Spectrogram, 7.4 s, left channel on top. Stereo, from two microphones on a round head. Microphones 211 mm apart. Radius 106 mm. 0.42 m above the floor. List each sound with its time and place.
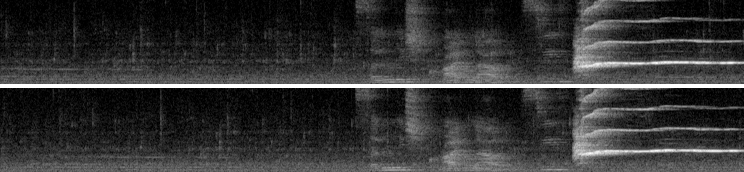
3.5 s a woman speaking: 20° right (ahead or behind), 2.5 m; by 5.6 s 5° right (ahead or behind), 1.5 m
5.7 s a scream: 60° right (ahead or behind), 4 m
